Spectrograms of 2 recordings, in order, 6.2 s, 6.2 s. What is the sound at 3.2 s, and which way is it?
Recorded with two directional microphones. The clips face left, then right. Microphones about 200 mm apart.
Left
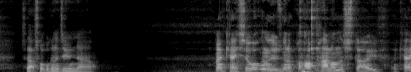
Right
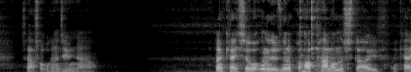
Speech, 50° right (ahead or behind).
